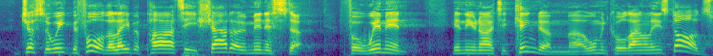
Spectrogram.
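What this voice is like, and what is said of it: British accent. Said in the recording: “back in my homeland, you may tell from my accent, I'm not from Camden, New Jersey”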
